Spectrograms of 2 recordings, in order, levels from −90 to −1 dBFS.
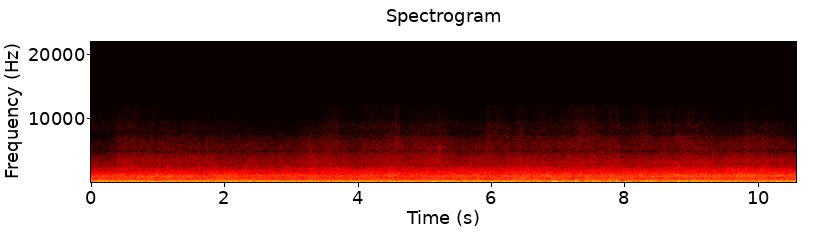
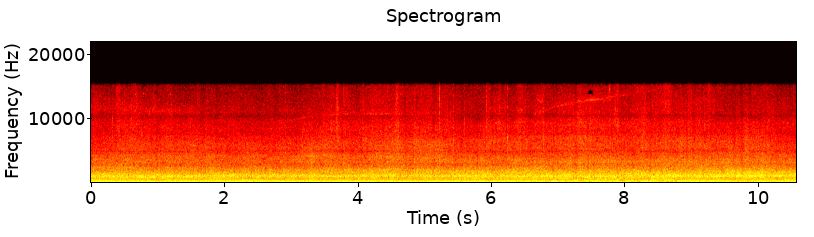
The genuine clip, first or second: second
